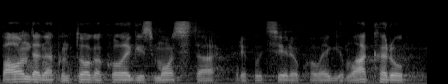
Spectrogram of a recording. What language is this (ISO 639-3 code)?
hrv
